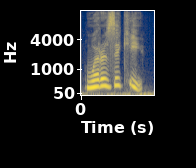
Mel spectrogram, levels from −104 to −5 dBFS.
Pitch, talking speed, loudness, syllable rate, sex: 240 Hz, 220 wpm, -15 LUFS, 5.8 syllables/s, female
